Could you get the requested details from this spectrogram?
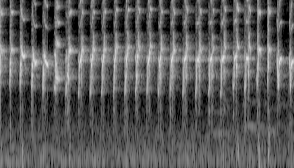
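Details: Lovebird chattering song used to provoke other lovebirds: brisk, buzzy, squeaky notes repeated about seven times a second with a faint high whistle.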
